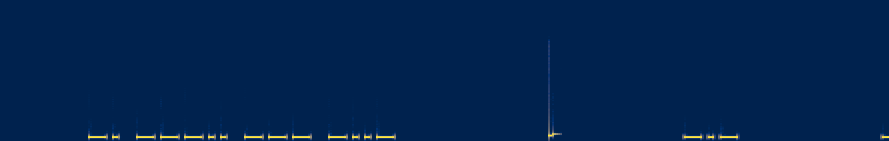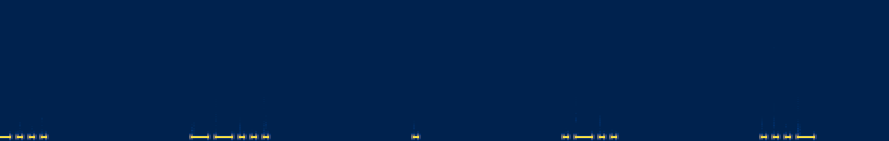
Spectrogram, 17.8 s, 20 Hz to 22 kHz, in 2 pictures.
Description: Morse code, heard as a keyed tone, about 20 wpm, spaced as for 8 wpm, 700 Hz. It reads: N8OX KB7ELV
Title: USA Call Signs - 8x Character Spacing - 20wpm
